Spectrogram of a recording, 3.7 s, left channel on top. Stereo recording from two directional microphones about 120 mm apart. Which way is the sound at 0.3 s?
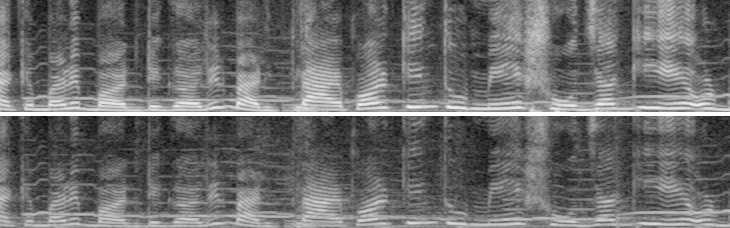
45° left (ahead or behind).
